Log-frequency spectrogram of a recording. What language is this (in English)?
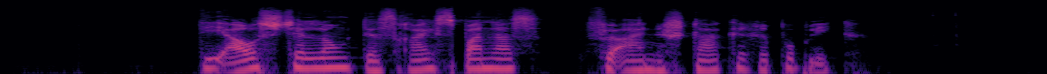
German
